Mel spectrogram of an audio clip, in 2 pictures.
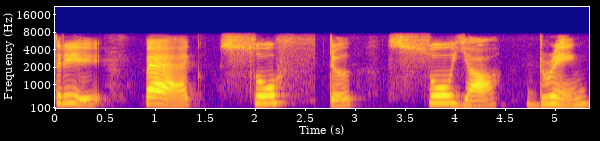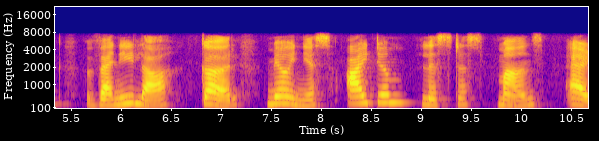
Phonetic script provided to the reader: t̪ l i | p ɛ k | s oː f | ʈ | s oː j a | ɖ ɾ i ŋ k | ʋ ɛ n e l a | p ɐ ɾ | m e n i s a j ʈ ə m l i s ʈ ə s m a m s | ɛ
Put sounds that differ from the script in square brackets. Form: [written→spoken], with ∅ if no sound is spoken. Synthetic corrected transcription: t̪ [l→ɾ] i | p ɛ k | s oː f | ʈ | s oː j a | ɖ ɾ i ŋ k | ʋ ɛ n [e→i] l a | [p→k] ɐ ɾ | m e n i s a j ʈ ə m l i s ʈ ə s m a [m→n] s | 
